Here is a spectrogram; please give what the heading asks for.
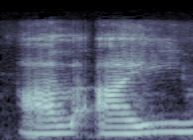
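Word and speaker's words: العين: হ্যাঁ, তাহলে এটার উচ্চারণ কি হচ্ছে? উম, আল আল আইন, আল আল আ আল আইনু, ইয়ার উপরে যেহেতু সাকুন আছে সেহেতু ওখানে ইয়াটা রস হয়ে যাবে।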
